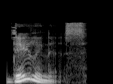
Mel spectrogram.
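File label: "dailiness", British English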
